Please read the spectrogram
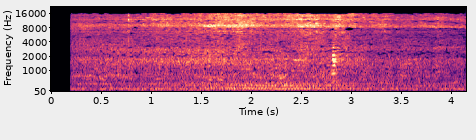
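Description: Busy street ambience: motor traffic running steadily, with a low engine hum that swells briefly and people's voices mixed in. A short sharp sound stands out just before three seconds in.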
